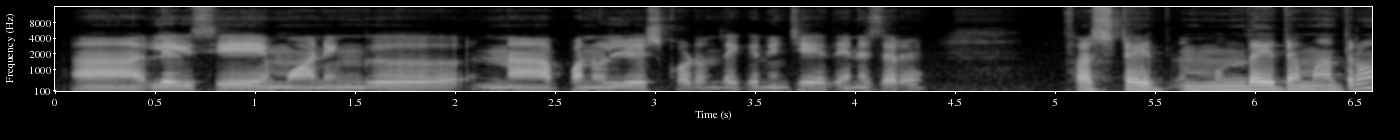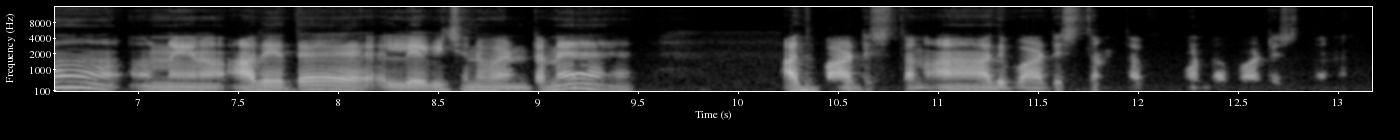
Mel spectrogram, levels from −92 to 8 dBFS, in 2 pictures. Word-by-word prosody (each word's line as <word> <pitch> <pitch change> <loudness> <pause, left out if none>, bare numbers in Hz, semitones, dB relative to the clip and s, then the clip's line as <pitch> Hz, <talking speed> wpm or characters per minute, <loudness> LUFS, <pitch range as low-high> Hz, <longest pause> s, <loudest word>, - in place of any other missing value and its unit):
ఆహ్, 120 0 +3
లెగిసి 120 +1 +3 0.3
మార్నింగు 120 +1 -1 0.6
నా 120 - +3 0.2
పనులు 115 -1 -3
చేసుకోవడం 115 0 -3
దగ్గర 115 - -7
నుంచి 120 - -4
ఏదైనా 115 +2 -6
సరే 115 - -3 0.8
ఫస్ట్ 140 +3 +2
అయితే, 145 -1 +1 0.2
ముందైతే 155 +1 +4
మాత్రం 185 +7 0 0.6
నేను 130 -1 +2 0.2
అదైతే 130 +5 +2 0.5
లెగిచిన 125 +2 +1
వెంటనే 130 +7 +1 1.1
అది 130 -2 -9
పాటిస్తాను, 115 -1 -2 0.3
అది 120 -1 -4
పాటిస్తాను. 110 - -6
తప్పకుండా - - -12
పాటిస్తాను. - - -13
120 Hz, 110 wpm, -24 LUFS, 120-135 Hz, 1.1 s, ముందైతే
